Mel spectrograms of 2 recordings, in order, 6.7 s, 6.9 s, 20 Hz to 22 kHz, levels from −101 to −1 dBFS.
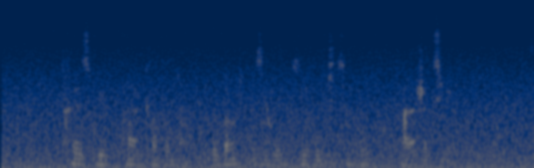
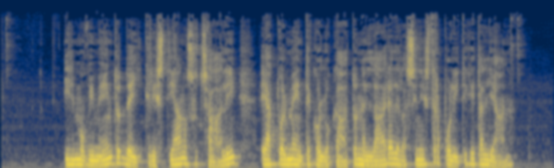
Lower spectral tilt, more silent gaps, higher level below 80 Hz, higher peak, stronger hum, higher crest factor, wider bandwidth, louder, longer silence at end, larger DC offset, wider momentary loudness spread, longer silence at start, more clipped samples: about the same, -5 dB/octave vs -6 dB/octave; neither; second, -72 dBFS vs -40 dBFS; second, -42 dBFS vs -2 dBFS; neither; first, 24 dB vs 12 dB; about the same, 15.5 kHz vs 15 kHz; second, -66 LUFS vs -14 LUFS; second, 0 s vs 0.5 s; neither; about the same, 7 LU vs 5 LU; second, 0 s vs 0.8 s; neither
